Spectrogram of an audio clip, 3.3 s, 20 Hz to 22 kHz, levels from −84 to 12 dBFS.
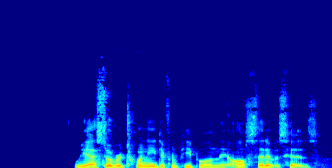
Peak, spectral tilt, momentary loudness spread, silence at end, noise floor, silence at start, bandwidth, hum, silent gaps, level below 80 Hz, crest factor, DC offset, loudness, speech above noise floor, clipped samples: -6 dBFS; -7.5 dB/octave; 7 LU; 0.25 s; -89 dBFS; 0.75 s; 11.5 kHz; none; none; -62 dBFS; 18 dB; under 0.1%; -24 LUFS; 66 dB; under 0.1%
